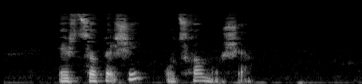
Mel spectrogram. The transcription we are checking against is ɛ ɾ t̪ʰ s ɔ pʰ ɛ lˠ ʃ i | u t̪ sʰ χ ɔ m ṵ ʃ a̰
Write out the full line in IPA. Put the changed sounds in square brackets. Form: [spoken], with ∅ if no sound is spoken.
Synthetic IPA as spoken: ɛ ɾ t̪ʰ s ɔ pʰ ɛ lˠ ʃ i | u t̪ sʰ χ ɔ m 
